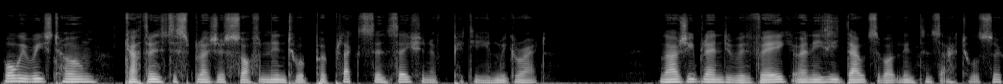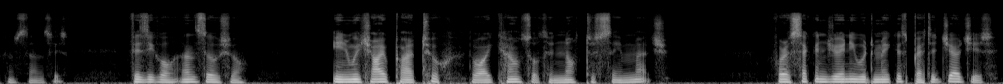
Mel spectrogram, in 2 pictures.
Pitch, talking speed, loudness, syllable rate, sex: 110 Hz, 145 wpm, -23 LUFS, 5.5 syllables/s, male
